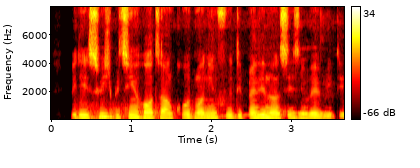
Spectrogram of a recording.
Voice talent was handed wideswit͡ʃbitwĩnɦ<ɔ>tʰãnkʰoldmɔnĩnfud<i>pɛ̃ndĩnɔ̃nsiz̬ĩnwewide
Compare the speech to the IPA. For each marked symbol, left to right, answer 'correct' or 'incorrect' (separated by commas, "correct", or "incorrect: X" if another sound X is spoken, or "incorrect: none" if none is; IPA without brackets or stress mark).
correct, correct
